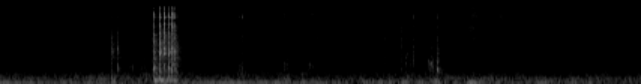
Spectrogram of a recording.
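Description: Two-euro coins being handled: light metallic clicks, one louder clatter about one and a half seconds in, then a few scattered softer clicks.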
